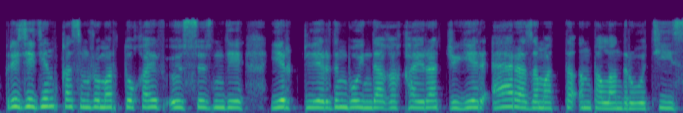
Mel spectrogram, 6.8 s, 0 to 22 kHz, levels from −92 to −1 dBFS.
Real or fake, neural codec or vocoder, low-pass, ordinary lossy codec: real; none; 9.9 kHz; Opus, 24 kbps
